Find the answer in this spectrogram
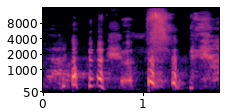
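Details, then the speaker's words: Run of short, sharp coughs with one harsher, breathier burst from an adult woman with advanced cancer, not contagious. "But, you know when you're on a plane and you start coughing, and you go, oh, don't worry it's not contagious."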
